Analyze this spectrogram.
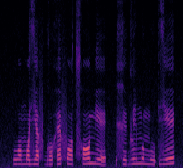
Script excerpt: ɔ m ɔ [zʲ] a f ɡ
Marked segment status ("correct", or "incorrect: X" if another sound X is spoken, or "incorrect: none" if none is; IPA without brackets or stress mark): correct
